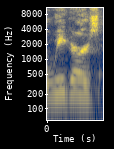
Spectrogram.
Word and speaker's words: Uyghurs: leaguers the uyghurs okay so that is how you pronounce that the uyghurs and they are where's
